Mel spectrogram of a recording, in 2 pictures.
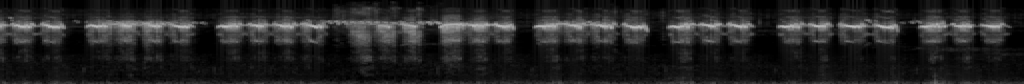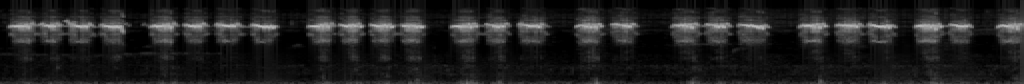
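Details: Noisy cuckoo chick competing for food brought by a foster parent, which pushes a butterfly into its mouth; sustained, very high, raspy begging calls in rapid pulses, barely pausing for ten seconds.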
